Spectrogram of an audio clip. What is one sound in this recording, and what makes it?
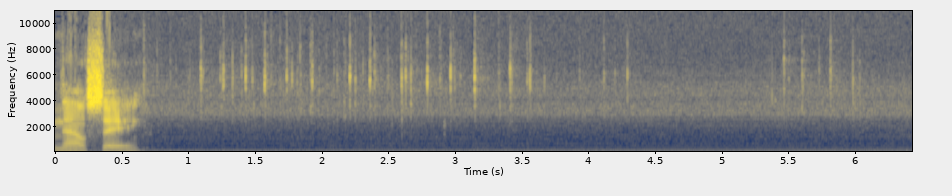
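Keys on a keyboard click quickly and softly.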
